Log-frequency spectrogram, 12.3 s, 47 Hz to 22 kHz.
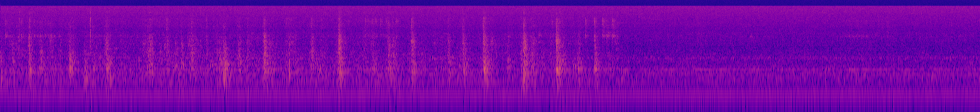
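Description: Electrolux EFLS527UIW front-load washer in the wash tumble with a heavy wet moving blanket. Water splashes and the load knocks irregularly in the drum over a steady motor hum. The knocks stop about two-thirds of the way through, leaving the steady hum.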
